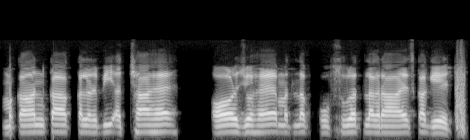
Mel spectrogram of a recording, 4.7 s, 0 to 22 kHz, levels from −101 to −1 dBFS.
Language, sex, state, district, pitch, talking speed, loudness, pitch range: Hindi, male, Uttar Pradesh, Jyotiba Phule Nagar, 160 Hz, 215 wpm, -16 LUFS, 155-165 Hz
